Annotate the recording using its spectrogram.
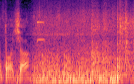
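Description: Wind buffeting the microphone with a steady rumble, and a short electronic beep about half a second in from the drink vending machine's selection button being pressed.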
